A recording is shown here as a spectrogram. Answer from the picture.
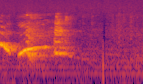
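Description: A young child's voice making short whiny cries in the first second, then quiet with a faint click.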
